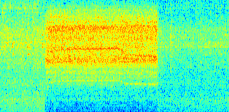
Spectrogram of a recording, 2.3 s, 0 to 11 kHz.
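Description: Electric shift actuator on a Dodge Nitro's NP143 transfer case running for about a second, a high-pitched whir that starts and cuts off abruptly, over the engine idling. The actuator is moving unloaded, pushing nothing, because the transfer case shift button is stuck.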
